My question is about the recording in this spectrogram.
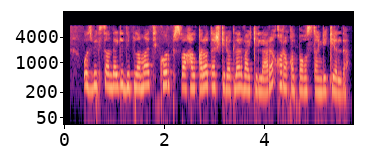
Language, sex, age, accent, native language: Uzbek, female, 19-29, Farg'ona, Uzbek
